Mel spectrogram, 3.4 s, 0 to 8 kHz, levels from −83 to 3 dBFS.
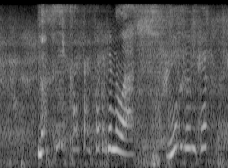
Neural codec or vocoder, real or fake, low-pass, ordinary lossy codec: codec, 16 kHz, 0.8 kbps, ZipCodec; fake; 7.2 kHz; MP3, 64 kbps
